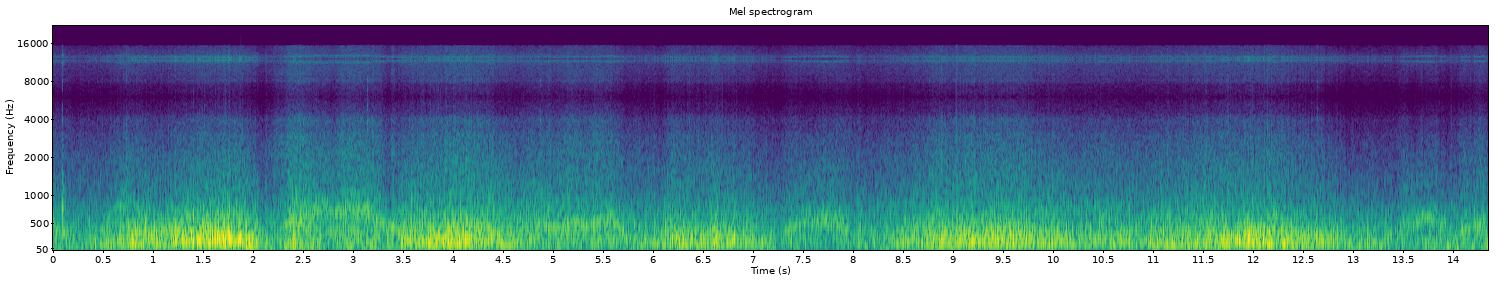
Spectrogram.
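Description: Strong wind rushes and buffets loudly past a microphone high in open air.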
